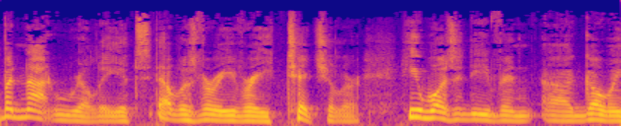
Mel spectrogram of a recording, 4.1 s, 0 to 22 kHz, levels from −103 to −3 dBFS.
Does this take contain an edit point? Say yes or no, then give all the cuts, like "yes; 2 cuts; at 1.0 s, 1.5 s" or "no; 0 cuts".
yes; 1 cut; at 1.0 s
